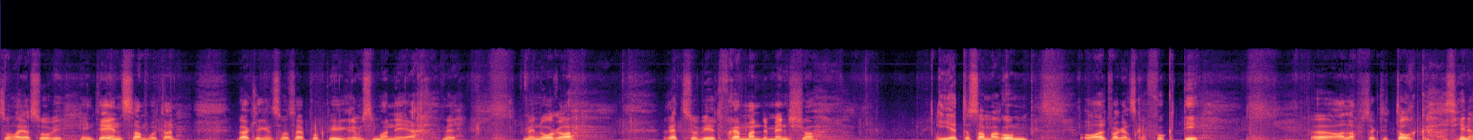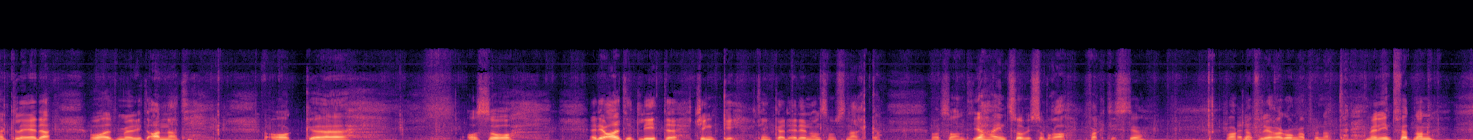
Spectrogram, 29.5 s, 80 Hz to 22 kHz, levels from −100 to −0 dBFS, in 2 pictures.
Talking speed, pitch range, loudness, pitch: 150 wpm, 90-120 Hz, -23 LUFS, 105 Hz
